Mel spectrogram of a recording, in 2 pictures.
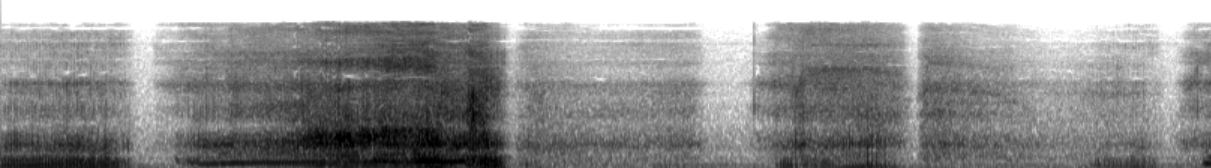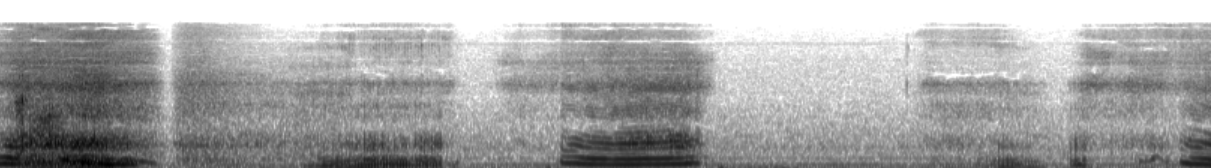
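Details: Recorded with a snoring-recorder phone app: loud, rough, rattling snores on the in-breath, separated by quieter breathing; ordinary adult snoring.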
